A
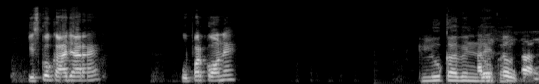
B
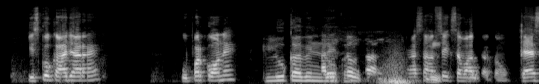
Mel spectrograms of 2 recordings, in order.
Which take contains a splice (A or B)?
B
